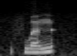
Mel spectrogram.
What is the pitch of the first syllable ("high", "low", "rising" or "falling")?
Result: rising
